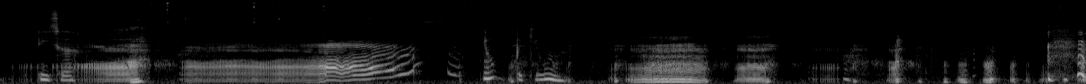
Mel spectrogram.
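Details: A cocker spaniel named Harvey gives drawn-out, rattling croaks and groans likened to The Grudge, then a long yawn rising into a whine, while a person chatters to him between the sounds.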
